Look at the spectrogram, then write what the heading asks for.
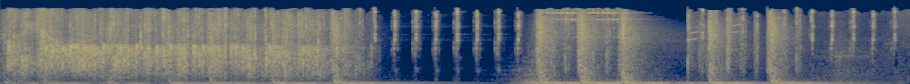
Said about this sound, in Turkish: Arkadaşlarımız da alkışlarla başlatalım yani.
